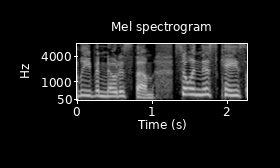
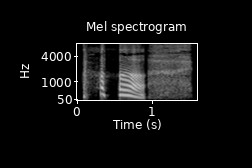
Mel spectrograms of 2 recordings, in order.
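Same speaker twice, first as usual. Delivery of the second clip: laugh; 7 semitones higher than usual. Real, not acted. Laughs at the word delulu.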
